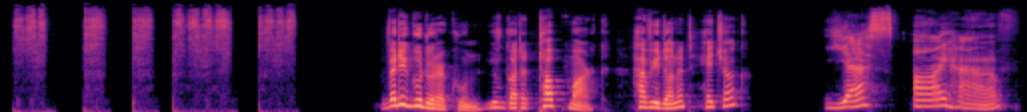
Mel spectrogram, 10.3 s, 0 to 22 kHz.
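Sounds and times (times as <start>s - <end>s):
pencil scratching across paper: 0.0s - 3.1s
speech: 3.8s - 7.5s, 8.2s - 10.1s.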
